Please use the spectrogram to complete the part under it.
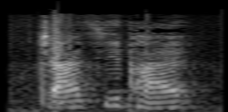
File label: "zha ji pai", chinese food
